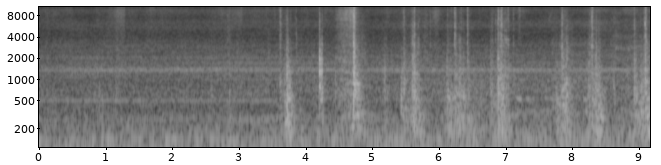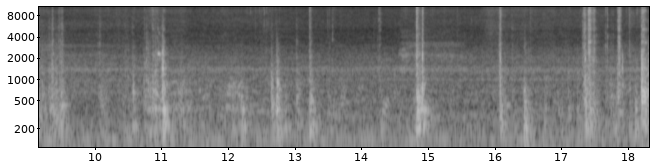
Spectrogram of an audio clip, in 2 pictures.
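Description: Irregular metallic clicks and clanks of a casket lowering device's frame and straps being worked, starting about three and a half seconds in, over a steady low motor hum.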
